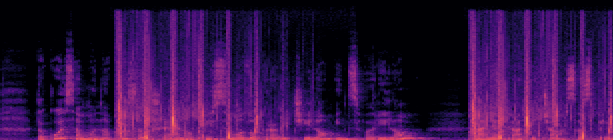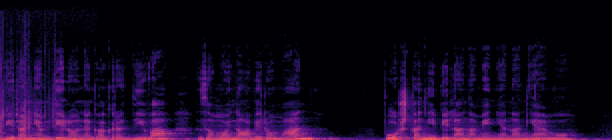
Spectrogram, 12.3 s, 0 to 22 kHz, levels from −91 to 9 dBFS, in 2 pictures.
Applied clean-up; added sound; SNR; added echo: none; Run; -2 dB; none.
